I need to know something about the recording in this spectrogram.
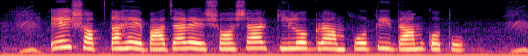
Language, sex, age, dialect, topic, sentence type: Bengali, female, 18-24, Rajbangshi, agriculture, question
